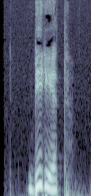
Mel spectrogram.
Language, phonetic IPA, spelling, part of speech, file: Russian, [bʲɪˈrʲet], берет, noun, Ru-берет.ogg
- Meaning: beret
